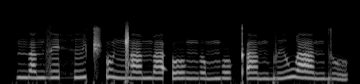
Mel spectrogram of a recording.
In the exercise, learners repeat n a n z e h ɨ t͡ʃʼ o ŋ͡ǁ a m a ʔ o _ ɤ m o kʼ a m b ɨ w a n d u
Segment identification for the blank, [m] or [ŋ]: ŋ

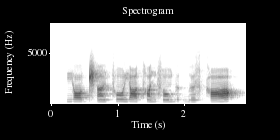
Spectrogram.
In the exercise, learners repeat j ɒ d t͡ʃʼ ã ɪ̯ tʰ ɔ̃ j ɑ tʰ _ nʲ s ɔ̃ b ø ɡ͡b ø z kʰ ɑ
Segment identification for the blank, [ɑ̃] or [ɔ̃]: ɑ̃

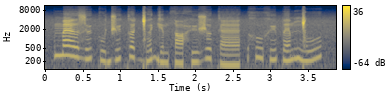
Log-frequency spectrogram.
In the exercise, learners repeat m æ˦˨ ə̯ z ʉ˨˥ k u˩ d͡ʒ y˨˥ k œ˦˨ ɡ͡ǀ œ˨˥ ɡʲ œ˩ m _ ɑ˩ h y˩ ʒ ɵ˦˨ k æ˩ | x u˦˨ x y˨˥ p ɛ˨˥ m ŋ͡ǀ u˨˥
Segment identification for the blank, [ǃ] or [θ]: θ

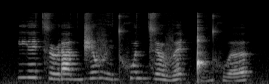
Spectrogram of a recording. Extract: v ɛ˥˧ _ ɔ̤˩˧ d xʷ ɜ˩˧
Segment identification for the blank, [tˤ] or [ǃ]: ǃ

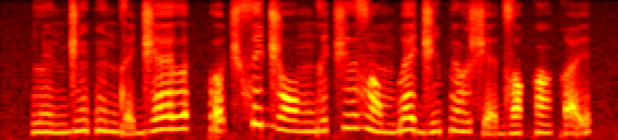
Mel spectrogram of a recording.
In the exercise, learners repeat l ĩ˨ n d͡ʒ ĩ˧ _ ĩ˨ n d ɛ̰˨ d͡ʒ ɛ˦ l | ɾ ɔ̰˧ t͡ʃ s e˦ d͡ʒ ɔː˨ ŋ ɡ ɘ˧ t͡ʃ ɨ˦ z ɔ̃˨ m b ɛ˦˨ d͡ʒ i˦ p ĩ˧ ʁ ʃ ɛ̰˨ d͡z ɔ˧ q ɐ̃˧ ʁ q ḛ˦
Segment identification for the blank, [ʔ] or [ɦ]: ʔ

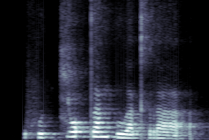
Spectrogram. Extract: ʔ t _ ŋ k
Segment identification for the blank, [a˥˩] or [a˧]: a˥˩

